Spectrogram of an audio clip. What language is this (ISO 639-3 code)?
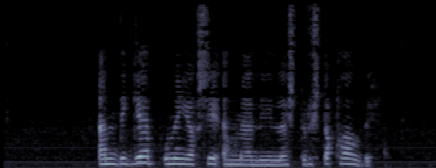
uig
